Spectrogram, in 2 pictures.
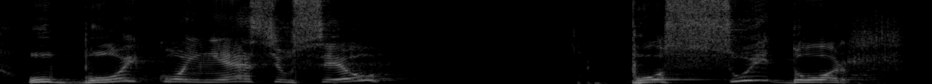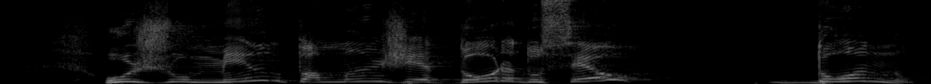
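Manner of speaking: slow, deliberate verse with long pauses; drawn-out, weighty reading; emphatic scripture reading. Acted. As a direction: proclaim the verse, holding back the key word.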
